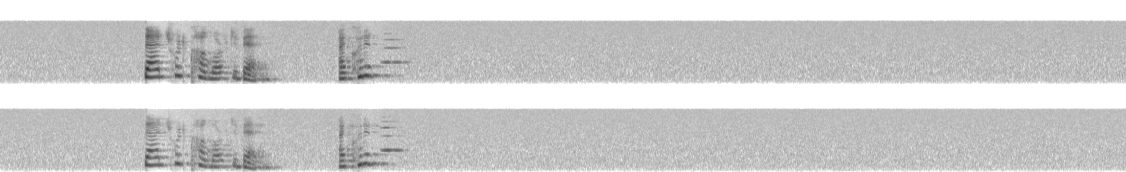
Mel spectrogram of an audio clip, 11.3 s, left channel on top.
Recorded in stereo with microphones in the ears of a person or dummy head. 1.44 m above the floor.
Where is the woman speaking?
30° left (ahead or behind), 0.5 m; by 3.7 s 15° left (ahead or behind), 2.5 m.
